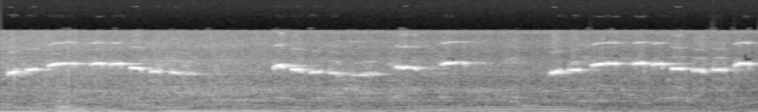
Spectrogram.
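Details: A cockatiel (Nymphicus hollandicus) whistles a learned tune, the Vasco da Gama anthem, in clear, wavering mid-pitched phrases. The tune is repeated three times with short pauses over low room hum.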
